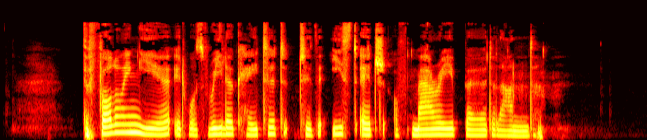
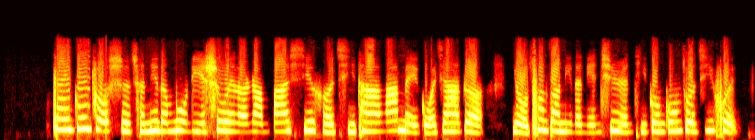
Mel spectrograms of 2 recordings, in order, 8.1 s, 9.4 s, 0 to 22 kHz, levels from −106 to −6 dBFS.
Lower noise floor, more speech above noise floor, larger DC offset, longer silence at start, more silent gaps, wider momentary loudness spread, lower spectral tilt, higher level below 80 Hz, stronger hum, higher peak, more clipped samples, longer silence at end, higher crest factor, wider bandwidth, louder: first, -90 dBFS vs -84 dBFS; about the same, 70 dB vs 71 dB; neither; first, 1.05 s vs 0.65 s; neither; first, 9 LU vs 6 LU; about the same, -5.5 dB/octave vs -6.5 dB/octave; about the same, -56 dBFS vs -56 dBFS; neither; about the same, 0 dBFS vs -2 dBFS; neither; first, 1.3 s vs 0.25 s; first, 20 dB vs 12 dB; first, 11.5 kHz vs 6.4 kHz; second, -21 LUFS vs -14 LUFS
